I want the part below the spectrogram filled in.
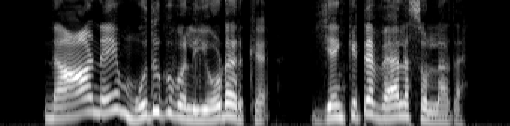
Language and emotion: Tamil, angry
